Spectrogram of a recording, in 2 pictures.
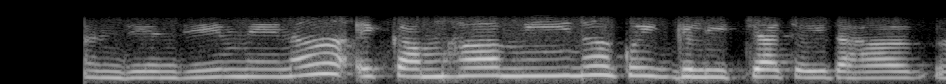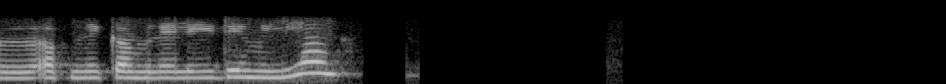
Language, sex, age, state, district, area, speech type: Dogri, female, 18-30, Jammu and Kashmir, Udhampur, rural, conversation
